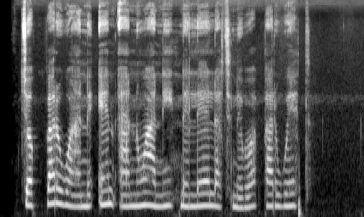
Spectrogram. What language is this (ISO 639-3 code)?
kln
